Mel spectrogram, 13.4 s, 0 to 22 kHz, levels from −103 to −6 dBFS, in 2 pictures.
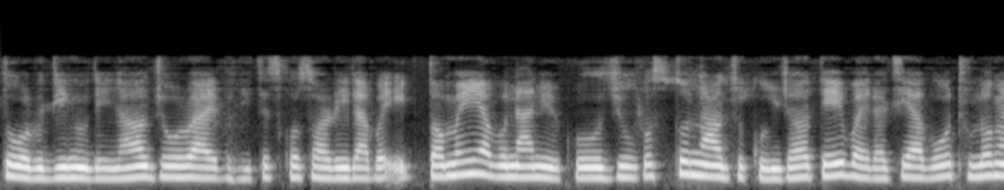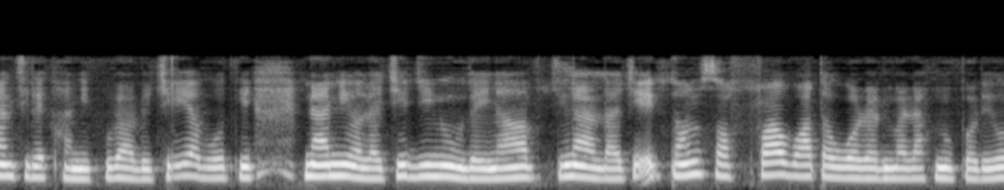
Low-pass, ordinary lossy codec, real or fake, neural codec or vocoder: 7.2 kHz; none; fake; autoencoder, 48 kHz, 32 numbers a frame, DAC-VAE, trained on Japanese speech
